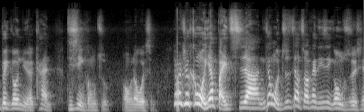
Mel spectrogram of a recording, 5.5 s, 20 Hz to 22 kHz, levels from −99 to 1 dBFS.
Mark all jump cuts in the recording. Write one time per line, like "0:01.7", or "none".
0:00.9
